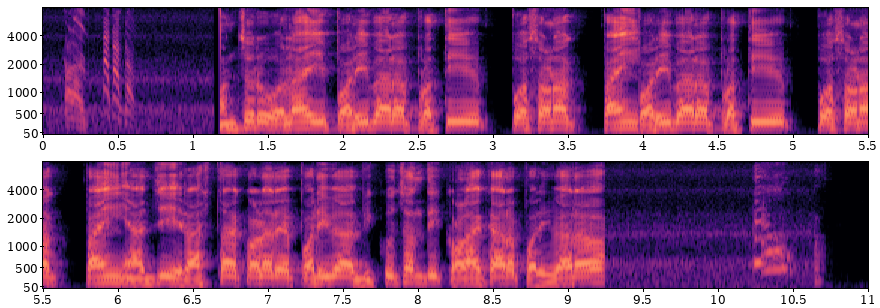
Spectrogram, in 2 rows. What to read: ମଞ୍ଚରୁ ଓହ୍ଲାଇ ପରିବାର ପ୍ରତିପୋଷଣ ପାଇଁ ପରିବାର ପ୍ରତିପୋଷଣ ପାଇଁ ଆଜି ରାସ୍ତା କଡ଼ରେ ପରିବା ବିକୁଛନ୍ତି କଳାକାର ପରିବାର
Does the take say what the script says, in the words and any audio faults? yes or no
no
